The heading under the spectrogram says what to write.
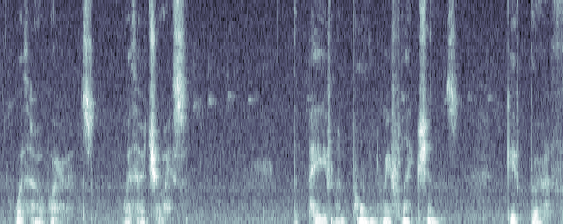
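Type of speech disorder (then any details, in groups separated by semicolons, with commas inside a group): Bulbar dysarthria; progressive bulbar palsy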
